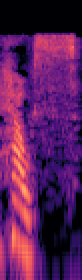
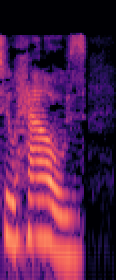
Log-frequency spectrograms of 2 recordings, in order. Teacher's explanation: If it's a noun, it's an S sound, house. But if it's being used as a verb, then it's a Z sound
